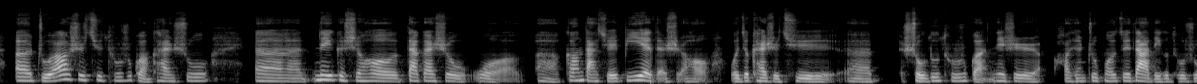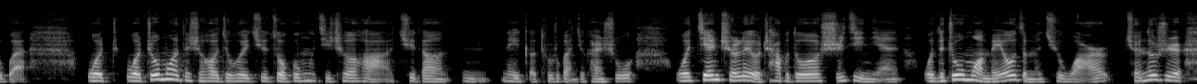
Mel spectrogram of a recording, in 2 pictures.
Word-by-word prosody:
呃， 175 Hz, -1 st, +3 dB
主 160 Hz, -2 st, +1 dB
要 230 Hz, -, +6 dB
是 220 Hz, -3 st, -2 dB
去 205 Hz, -1 st, -5 dB
图 175 Hz, -1 st, -10 dB
书 180 Hz, +3 st, -7 dB
馆 150 Hz, -8 st, -1 dB
看 155 Hz, +1 st, -2 dB
书。 165 Hz, +1 st, -6 dB, 0.4 s
嗯， 150 Hz, -4 st, -2 dB
那 210 Hz, 0 st, +4 dB
个 205 Hz, -1 st, -1 dB
时 180 Hz, -1 st, -1 dB
候 155 Hz, -3 st, +1 dB
大 170 Hz, +4 st, +3 dB
概 165 Hz, 0 st, +1 dB
是 160 Hz, 0 st, -3 dB
我， 135 Hz, -, -4 dB
呃， 140 Hz, -7 st, -8 dB
刚 185 Hz, 0 st, 0 dB
大 155 Hz, -, +2 dB
学 150 Hz, -1 st, 0 dB
毕 185 Hz, +6 st, -3 dB
业 200 Hz, -2 st, +7 dB
的 -, -, -4 dB
时 -, -, -3 dB
候， -, -, -5 dB, 0.2 s
我 -, -, -2 dB
就 160 Hz, +3 st, +1 dB
开 155 Hz, -1 st, +2 dB
始 135 Hz, -2 st, -2 dB
去， 130 Hz, -2 st, -2 dB
呃， 135 Hz, -3 st, -6 dB, 0.3 s
首 145 Hz, -2 st, +2 dB
都 165 Hz, +3 st, -3 dB
图 165 Hz, -2 st, -7 dB
书 165 Hz, -, -4 dB
馆， -, -, -1 dB
那 160 Hz, -1 st, -1 dB
是 140 Hz, -3 st, -2 dB
好 145 Hz, -, -7 dB
像 150 Hz, +1 st, -7 dB
中 165 Hz, -, -3 dB
国 155 Hz, 0 st, -3 dB
最 160 Hz, +1 st, -2 dB
大 160 Hz, -1 st, +7 dB
的 135 Hz, -, -4 dB
一 -, -, -2 dB
个 140 Hz, -, -4 dB
图 140 Hz, +1 st, -6 dB
书 140 Hz, +1 st, -5 dB
馆。 140 Hz, -, -3 dB, 0.6 s
我 170 Hz, -1 st, +5 dB
周 155 Hz, -, -17 dB
我 165 Hz, -2 st, +5 dB
周 220 Hz, +6 st, +6 dB
末 235 Hz, -1 st, +6 dB
的 190 Hz, -3 st, -4 dB
时 160 Hz, -2 st, -3 dB
候 150 Hz, 0 st, +1 dB
就 145 Hz, +1 st, -3 dB
会 150 Hz, -1 st, +1 dB
去 145 Hz, +2 st, -4 dB
坐 145 Hz, -1 st, +2 dB
公 155 Hz, +2 st, -3 dB
共 165 Hz, 0 st, -5 dB
汽 150 Hz, -2 st, -7 dB
车 150 Hz, +2 st, -1 dB
哈， 150 Hz, 0 st, -3 dB
去 150 Hz, -, -4 dB
到 135 Hz, -2 st, -1 dB, 0.2 s
嗯， 140 Hz, -4 st, -9 dB
那 150 Hz, -4 st, -5 dB
个 130 Hz, -, -8 dB
图 140 Hz, -, -9 dB
书 145 Hz, -, -7 dB
馆 145 Hz, -, -5 dB
去 130 Hz, -, -10 dB
看 130 Hz, -1 st, -3 dB
书， 140 Hz, +3 st, -3 dB, 0.4 s
我 170 Hz, +1 st, +3 dB
坚 215 Hz, +6 st, +7 dB
持 195 Hz, -5 st, +3 dB
了 195 Hz, -, +4 dB
有 175 Hz, -, +5 dB
差 170 Hz, +4 st, 0 dB
不 155 Hz, -, -6 dB
多 155 Hz, +1 st, +4 dB
十 160 Hz, +1 st, 0 dB
几 180 Hz, -5 st, -2 dB
年。 120 Hz, -1 st, -5 dB, 0.2 s
我 155 Hz, -, +1 dB
的 165 Hz, -, 0 dB
周 220 Hz, +7 st, +7 dB
末 205 Hz, -6 st, +5 dB
没 135 Hz, +1 st, 0 dB
有 215 Hz, -, +5 dB
怎 215 Hz, -, -3 dB
么 120 Hz, 0 st, -5 dB
去 125 Hz, +5 st, -7 dB
玩 125 Hz, -3 st, -2 dB
儿， 145 Hz, +3 st, -3 dB
全 170 Hz, -1 st, -3 dB
都 215 Hz, +2 st, +5 dB
是 185 Hz, -6 st, +3 dB
155 Hz, 265 characters per minute, -24 LUFS, 140-170 Hz, 0.6 s, 业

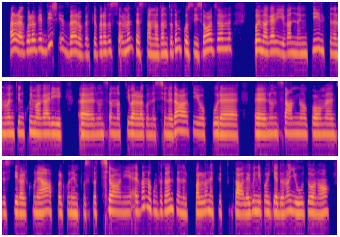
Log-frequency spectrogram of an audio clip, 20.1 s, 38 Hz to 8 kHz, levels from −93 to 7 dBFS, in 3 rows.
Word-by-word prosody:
Vabbè 245 Hz, -3 st, +6 dB
quello 250 Hz, +3 st, +2 dB
che 280 Hz, +1 st, -2 dB
dici 375 Hz, -, -3 dB
è 290 Hz, -, -6 dB
vero 230 Hz, -2 st, +2 dB
perché 195 Hz, +2 st, -8 dB
paradossalmente 240 Hz, +4 st, -1 dB
stanno 200 Hz, -1 st, -1 dB
tanto 210 Hz, +2 st, -2 dB
tempo 270 Hz, -1 st, 0 dB
sui 210 Hz, -1 st, -5 dB
social, 280 Hz, +7 st, 0 dB, 0.4 s
poi 260 Hz, +1 st, +5 dB
magari 230 Hz, -2 st, +2 dB
vanno 215 Hz, 0 st, -3 dB
in 210 Hz, 0 st, -4 dB
tilt 270 Hz, -2 st, -2 dB
nel 200 Hz, -1 st, -2 dB
momento 200 Hz, 0 st, -1 dB
in 205 Hz, -1 st, -2 dB
cui 215 Hz, +3 st, -4 dB
magari, 195 Hz, -2 st, +1 dB, 0.3 s
ehm, 185 Hz, -1 st, +4 dB
non 190 Hz, 0 st, -6 dB
sanno 190 Hz, 0 st, -7 dB
attivare 195 Hz, 0 st, +1 dB
la 185 Hz, 0 st, +2 dB
connessione 185 Hz, +1 st, -6 dB
dati 220 Hz, -1 st, +3 dB
oppure, 185 Hz, -1 st, +1 dB, 0.3 s
ehm, 190 Hz, -2 st, +5 dB
non 195 Hz, 0 st, -4 dB
sanno 195 Hz, -1 st, -1 dB
come 190 Hz, -1 st, 0 dB
gestire 190 Hz, +1 st, -1 dB
alcune 185 Hz, +1 st, -1 dB
app, 200 Hz, 0 st, +2 dB
alcune 195 Hz, 0 st, -3 dB
impostazioni, 195 Hz, +2 st, 0 dB
e 210 Hz, -, -1 dB
vanno 270 Hz, +3 st, -1 dB
completamente 215 Hz, +2 st, -1 dB
nel 185 Hz, -2 st, -4 dB
pallone 200 Hz, +1 st, +1 dB
più 200 Hz, -, -10 dB
totale. 185 Hz, -3 st, +2 dB
Quindi 210 Hz, 0 st, -1 dB
poi 205 Hz, -1 st, -3 dB
chiedono 185 Hz, 0 st, +1 dB
aiuto, 195 Hz, -2 st, +1 dB
no, 190 Hz, +2 st, -1 dB
200 Hz, 155 wpm, -24 LUFS, 190-225 Hz, 0.4 s, Vabbè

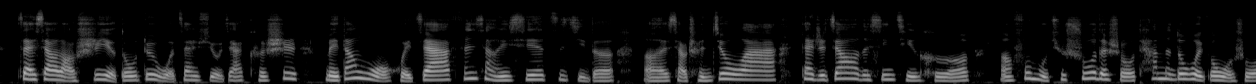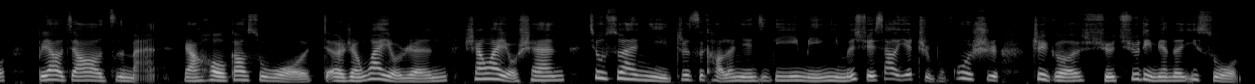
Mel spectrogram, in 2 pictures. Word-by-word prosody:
在 240 Hz, -3 st, +4 dB
校 225 Hz, -2 st, +4 dB
老 165 Hz, -6 st, +2 dB
师 230 Hz, +7 st, -4 dB
也 220 Hz, -, +2 dB
都 190 Hz, +1 st, 0 dB
对 235 Hz, +2 st, 0 dB
我 -, -, -1 dB
赞 205 Hz, -2 st, -3 dB
许 185 Hz, -, -6 dB
有 170 Hz, -, -1 dB
加。 190 Hz, -1 st, -4 dB
可 185 Hz, -1 st, -5 dB
是 260 Hz, +4 st, -2 dB, 0.2 s
每 195 Hz, -3 st, +4 dB
当 280 Hz, +4 st, +1 dB
我 180 Hz, -10 st, +1 dB
回 150 Hz, -2 st, -2 dB
家 210 Hz, +5 st, +5 dB
分 270 Hz, +5 st, -3 dB
享 240 Hz, -10 st, -2 dB
一 195 Hz, -, +3 dB
些 220 Hz, +3 st, -1 dB
自 215 Hz, 0 st, -11 dB
己 175 Hz, -5 st, -7 dB
的， 165 Hz, +2 st, -3 dB, 0.3 s
呃， 165 Hz, +1 st, -1 dB
小 165 Hz, -2 st, -2 dB
成 175 Hz, 0 st, -3 dB
就 245 Hz, +2 st, +2 dB
啊， 215 Hz, -1 st, +1 dB, 0.2 s
带 255 Hz, -1 st, +1 dB
着 215 Hz, -2 st, -1 dB
骄 265 Hz, +5 st, +1 dB
傲 265 Hz, -1 st, 0 dB
的 215 Hz, -, -4 dB
心 225 Hz, +2 st, -4 dB
情 190 Hz, -5 st, -2 dB
和， 175 Hz, +1 st, -2 dB, 0.3 s
呃， 185 Hz, -, -2 dB
父 270 Hz, +9 st, -3 dB
母 225 Hz, -8 st, +1 dB
去 170 Hz, -, -9 dB
说 275 Hz, +4 st, -1 dB
的 240 Hz, -4 st, +2 dB
时 185 Hz, -, -6 dB
候， 175 Hz, 0 st, +1 dB
他 270 Hz, +8 st, -9 dB
们 260 Hz, -3 st, 0 dB
都 250 Hz, 0 st, +3 dB
会 235 Hz, -5 st, +4 dB
跟 195 Hz, +1 st, +2 dB
我 160 Hz, -4 st, +1 dB
说 175 Hz, +2 st, -3 dB, 0.3 s
“不 -, -, +1 dB
要 215 Hz, 0 st, +5 dB
骄 190 Hz, +1 st, 0 dB
傲 185 Hz, -1 st, +2 dB
自 175 Hz, +1 st, -3 dB
满”。 155 Hz, -1 st, -5 dB, 0.2 s
然 165 Hz, -1 st, +2 dB
后 185 Hz, 0 st, +5 dB
告 205 Hz, +3 st, +2 dB
诉 190 Hz, -3 st, -2 dB
我， 130 Hz, -4 st, +1 dB, 0.2 s
呃， 170 Hz, -, +4 dB
人 170 Hz, 0 st, +2 dB
外 255 Hz, -1 st, +4 dB
有 175 Hz, -8 st, +3 dB
人， 150 Hz, +5 st, -1 dB
山 250 Hz, 0 st, +2 dB
外 250 Hz, -4 st, +5 dB
有 -, -, +2 dB
山， 195 Hz, 0 st, 0 dB, 0.2 s
就 300 Hz, -3 st, +1 dB
算 255 Hz, -6 st, +2 dB
你 155 Hz, -6 st, +1 dB
这 220 Hz, 0 st, -1 dB
次 215 Hz, +1 st, -4 dB
考 -, -, -3 dB
了 160 Hz, +3 st, 0 dB
年 175 Hz, -1 st, +2 dB
级 175 Hz, 0 st, -8 dB
第 185 Hz, +1 st, -2 dB
1 190 Hz, -, +3 dB
名， 165 Hz, 0 st, 0 dB
你 175 Hz, -, +1 dB
们 170 Hz, +7 st, +1 dB
学 200 Hz, -6 st, +2 dB
校 255 Hz, +5 st, -2 dB
也 450 Hz, +2 st, -1 dB
只 -, -, -7 dB
不 -, -, -14 dB
过 280 Hz, -3 st, -2 dB
是 375 Hz, +10 st, -2 dB, 0.3 s
这 240 Hz, -4 st, +2 dB
个 175 Hz, -1 st, +2 dB
学 175 Hz, -1 st, 0 dB
区 245 Hz, +7 st, -3 dB
里 225 Hz, -6 st, +1 dB
面 175 Hz, 0 st, +1 dB
的 175 Hz, 0 st, +2 dB
一 230 Hz, -, -4 dB
所， 170 Hz, -9 st, -1 dB
195 Hz, 245 characters per minute, -31 LUFS, 175-230 Hz, 0.3 s, 家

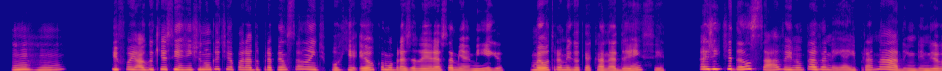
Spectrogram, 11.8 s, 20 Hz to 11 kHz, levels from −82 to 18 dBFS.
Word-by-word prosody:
Uhum. 310 Hz, 0 st, -1 dB, 0.6 s
E 325 Hz, -, +5 dB
foi 345 Hz, 0 st, -3 dB
algo 325 Hz, +1 st, +2 dB
que, 360 Hz, -, -3 dB
assim, 345 Hz, -1 st, +4 dB
a -, -, 0 dB
gente 310 Hz, +1 st, -2 dB
nunca 335 Hz, +3 st, 0 dB
tinha 350 Hz, -1 st, -6 dB
parado 315 Hz, -1 st, -4 dB
pra 310 Hz, +1 st, -1 dB
pensar 325 Hz, +4 st, -5 dB
antes, 335 Hz, -4 st, -3 dB
porque 270 Hz, +1 st, -4 dB
eu 270 Hz, +4 st, +5 dB
como 310 Hz, -1 st, -1 dB
brasileira, 245 Hz, -4 st, +1 dB
essa 275 Hz, +4 st, +1 dB
minha 245 Hz, -3 st, -4 dB
amiga, 235 Hz, +2 st, -3 dB, 0.3 s
uma 280 Hz, -1 st, +6 dB
outra 310 Hz, +3 st, +2 dB
amiga 275 Hz, -2 st, -1 dB
que 280 Hz, -, -6 dB
é 265 Hz, -, -3 dB
canadense, 245 Hz, +2 st, -2 dB, 0.4 s
a 380 Hz, 0 st, +3 dB
gente 395 Hz, +2 st, +7 dB
dançava 350 Hz, -3 st, 0 dB
e 320 Hz, -, +2 dB
não 300 Hz, 0 st, -4 dB
estava 340 Hz, +1 st, 0 dB
nem 145 Hz, -, -6 dB
aí 135 Hz, -2 st, -4 dB
para 280 Hz, -, -6 dB
nada, 330 Hz, -8 st, 0 dB
entendeu? 225 Hz, -1 st, -1 dB
300 Hz, 195 wpm, -23 LUFS, 255-335 Hz, 0.6 s, gente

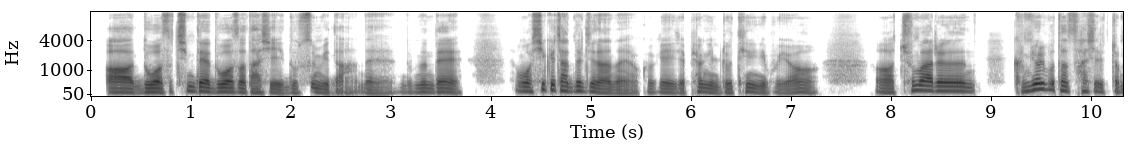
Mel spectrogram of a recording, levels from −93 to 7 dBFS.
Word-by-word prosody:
어 110 Hz, -1 st, +5 dB
누워서 110 Hz, +1 st, +3 dB
침대에 140 Hz, -2 st, +3 dB
누워서 115 Hz, -1 st, +4 dB
다시 100 Hz, -2 st, -3 dB
눕습니다. 95 Hz, +2 st, -5 dB
네. 85 Hz, -1 st, -8 dB
눕는데 110 Hz, -1 st, -2 dB, 0.5 s
뭐 135 Hz, -1 st, +1 dB
쉽게 175 Hz, +7 st, 0 dB
잠들지는 135 Hz, -6 st, +1 dB
않아요. 90 Hz, -2 st, -4 dB
그게 100 Hz, 0 st, -5 dB
이제 95 Hz, 0 st, -4 dB
평일 110 Hz, -2 st, -4 dB
루틴이고요. 95 Hz, 0 st, -4 dB, 0.6 s
어 105 Hz, -1 st, -1 dB
주말은 140 Hz, 0 st, +4 dB, 0.4 s
금요일부터 170 Hz, +2 st, +2 dB
사실 125 Hz, -2 st, -6 dB
좀 -, -, -5 dB
110 Hz, 310 characters per minute, -23 LUFS, 95-130 Hz, 0.6 s, 어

